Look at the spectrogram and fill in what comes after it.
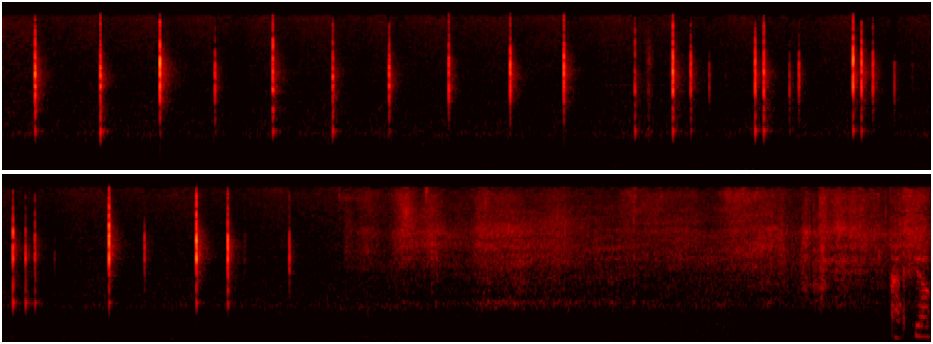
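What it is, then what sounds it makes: Coconut tapped with nails. A beach coconut is tapped again and again with long acrylic nails, giving a steady run of sharp, bright, dry clicks with almost no ring. After about nine and a half seconds the tapping stops, leaving a soft, hissy rustle.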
